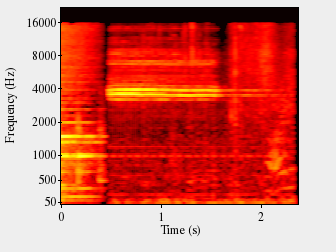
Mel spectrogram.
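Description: The end of a short electronic logo jingle, cut off abruptly about half a second in. Then quieter outdoor ambience follows, with a steady high-pitched tone that stops shortly before the end.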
